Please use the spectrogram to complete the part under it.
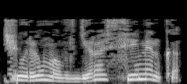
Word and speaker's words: Churyumov-Gerasimenko: The European Space Agency blog has the pronunciation, so let's just let them say it. – Churyumov-Gerasimenko. – So that's how it's actually pronounced, much better than my pronunciation.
